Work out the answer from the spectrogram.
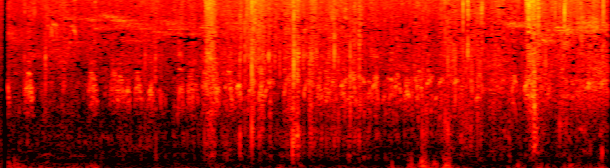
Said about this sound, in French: Oh, tous les canards.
